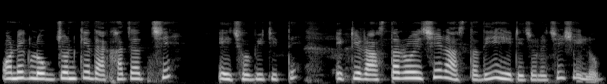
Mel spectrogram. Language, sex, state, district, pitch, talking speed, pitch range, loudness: Bengali, female, West Bengal, Cooch Behar, 265 Hz, 150 wpm, 235-285 Hz, -16 LUFS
